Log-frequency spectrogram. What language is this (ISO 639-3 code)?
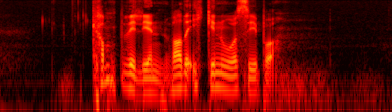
nor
